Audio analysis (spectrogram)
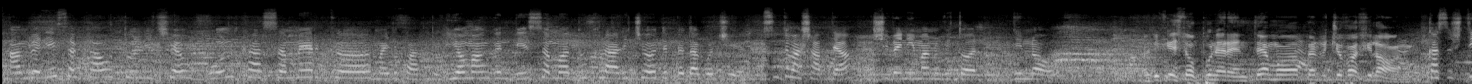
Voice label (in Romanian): vox elevi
